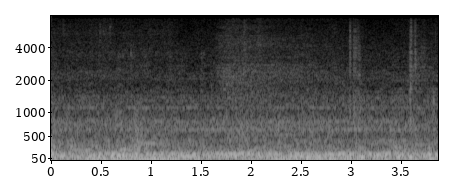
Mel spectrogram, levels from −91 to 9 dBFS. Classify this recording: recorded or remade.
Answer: recorded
